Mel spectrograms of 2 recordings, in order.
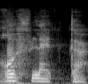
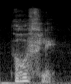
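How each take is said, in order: First: The final t is pronounced. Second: The final t is silent. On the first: The speaker calls it wrong. "On ne dit pas reflète" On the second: The speaker calls it right. "le mot T du mot reflet est muet. Il ne se prononce pas"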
